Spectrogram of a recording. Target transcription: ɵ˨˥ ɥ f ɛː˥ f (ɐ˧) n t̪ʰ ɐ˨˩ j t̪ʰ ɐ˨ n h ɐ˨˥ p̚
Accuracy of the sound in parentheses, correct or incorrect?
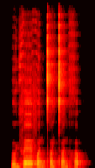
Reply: correct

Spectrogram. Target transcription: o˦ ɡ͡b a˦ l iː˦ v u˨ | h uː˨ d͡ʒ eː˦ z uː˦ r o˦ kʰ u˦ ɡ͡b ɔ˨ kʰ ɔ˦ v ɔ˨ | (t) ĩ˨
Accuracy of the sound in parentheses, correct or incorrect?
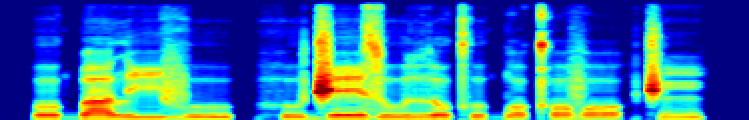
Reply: incorrect: t͡ʃ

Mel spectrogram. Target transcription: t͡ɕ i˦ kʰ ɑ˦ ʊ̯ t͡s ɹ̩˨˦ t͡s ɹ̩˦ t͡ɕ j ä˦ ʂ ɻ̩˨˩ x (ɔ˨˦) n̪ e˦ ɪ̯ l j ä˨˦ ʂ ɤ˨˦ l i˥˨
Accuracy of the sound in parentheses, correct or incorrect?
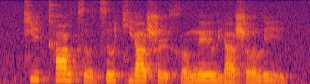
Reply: incorrect: ɤ˨˦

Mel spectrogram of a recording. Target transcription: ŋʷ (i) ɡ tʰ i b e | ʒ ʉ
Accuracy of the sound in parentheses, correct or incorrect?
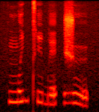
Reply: correct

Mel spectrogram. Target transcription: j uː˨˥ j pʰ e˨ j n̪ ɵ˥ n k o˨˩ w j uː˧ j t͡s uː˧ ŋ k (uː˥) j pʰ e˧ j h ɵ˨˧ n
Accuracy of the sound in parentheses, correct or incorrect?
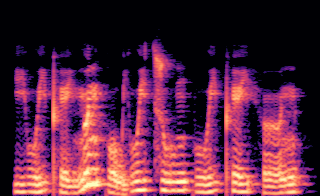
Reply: incorrect: uː˨˥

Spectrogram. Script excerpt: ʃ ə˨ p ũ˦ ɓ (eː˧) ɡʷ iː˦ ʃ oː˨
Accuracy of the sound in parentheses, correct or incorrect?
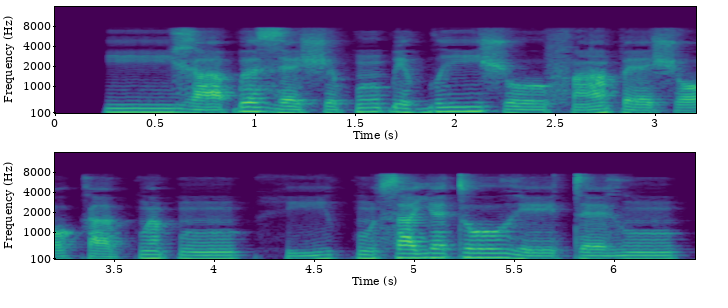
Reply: incorrect: e˧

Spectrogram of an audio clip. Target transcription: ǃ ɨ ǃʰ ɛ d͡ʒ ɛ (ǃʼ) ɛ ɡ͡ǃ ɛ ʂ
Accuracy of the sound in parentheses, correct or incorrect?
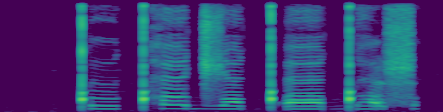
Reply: correct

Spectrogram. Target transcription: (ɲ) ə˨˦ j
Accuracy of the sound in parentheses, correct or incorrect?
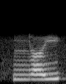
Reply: correct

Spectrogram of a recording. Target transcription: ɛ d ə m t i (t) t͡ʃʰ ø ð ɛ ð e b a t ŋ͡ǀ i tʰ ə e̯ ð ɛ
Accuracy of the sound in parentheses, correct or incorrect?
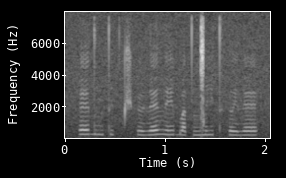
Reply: correct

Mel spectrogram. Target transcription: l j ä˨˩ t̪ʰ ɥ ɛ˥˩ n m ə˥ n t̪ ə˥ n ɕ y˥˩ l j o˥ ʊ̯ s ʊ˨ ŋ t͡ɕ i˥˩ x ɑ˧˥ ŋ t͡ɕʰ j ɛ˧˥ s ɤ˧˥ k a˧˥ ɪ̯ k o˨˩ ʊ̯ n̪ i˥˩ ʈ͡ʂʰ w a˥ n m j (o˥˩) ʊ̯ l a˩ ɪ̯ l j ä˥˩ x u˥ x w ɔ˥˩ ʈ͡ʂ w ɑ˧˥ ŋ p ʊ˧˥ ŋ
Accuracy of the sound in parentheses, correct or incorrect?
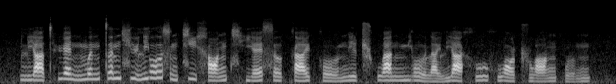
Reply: correct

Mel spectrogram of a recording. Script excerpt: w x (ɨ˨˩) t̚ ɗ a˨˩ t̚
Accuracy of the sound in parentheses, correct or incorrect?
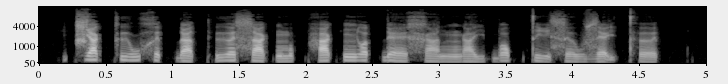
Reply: incorrect: ə˨˩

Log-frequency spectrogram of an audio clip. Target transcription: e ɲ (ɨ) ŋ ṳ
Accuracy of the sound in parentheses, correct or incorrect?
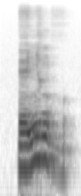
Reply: correct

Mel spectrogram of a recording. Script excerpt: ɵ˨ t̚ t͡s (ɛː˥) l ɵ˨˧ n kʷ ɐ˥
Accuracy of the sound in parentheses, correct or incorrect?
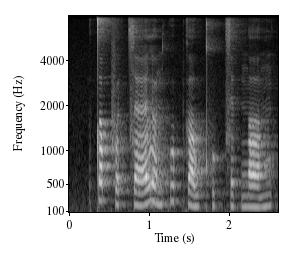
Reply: incorrect: ɛː˨˥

